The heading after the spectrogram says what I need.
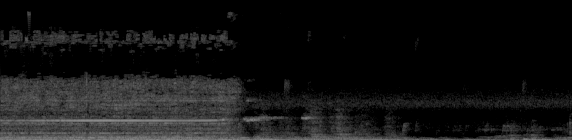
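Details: Toilet refilling: thin, high, steady squeal in the water supply pipe for almost two seconds, then cuts off into water trickle; pipe squeal when toilet fills.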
